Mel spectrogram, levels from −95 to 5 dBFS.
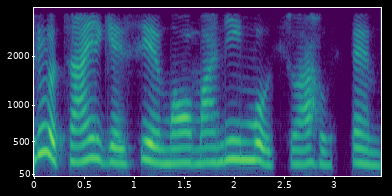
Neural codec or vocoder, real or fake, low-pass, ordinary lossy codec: codec, 16 kHz, 0.8 kbps, ZipCodec; fake; 3.6 kHz; none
